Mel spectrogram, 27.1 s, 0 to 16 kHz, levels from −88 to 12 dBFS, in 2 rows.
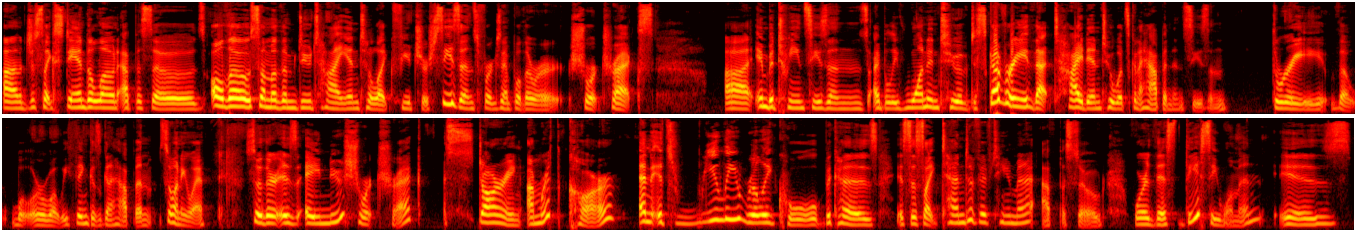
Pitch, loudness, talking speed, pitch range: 225 Hz, -21 LUFS, 180 wpm, 200-265 Hz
